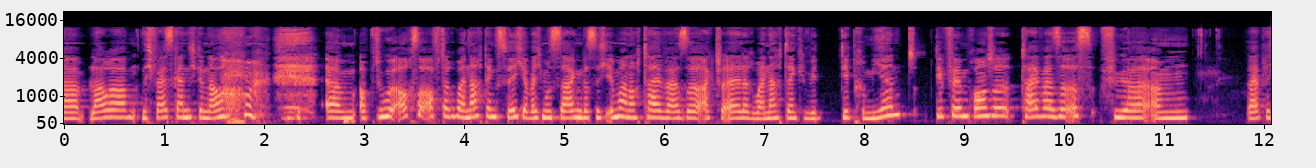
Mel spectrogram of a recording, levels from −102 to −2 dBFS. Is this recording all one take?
no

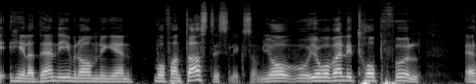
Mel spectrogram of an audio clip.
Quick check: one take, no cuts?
no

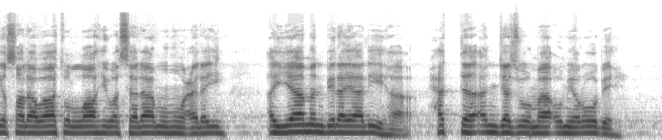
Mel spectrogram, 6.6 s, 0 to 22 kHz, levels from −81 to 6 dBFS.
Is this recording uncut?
yes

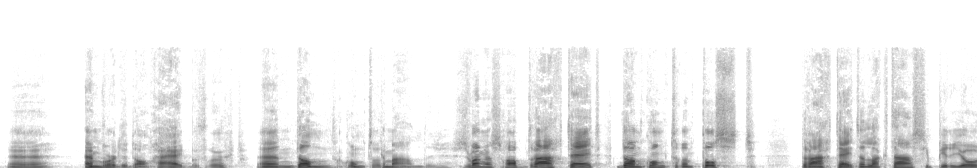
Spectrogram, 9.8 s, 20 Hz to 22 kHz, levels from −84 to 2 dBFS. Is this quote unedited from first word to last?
no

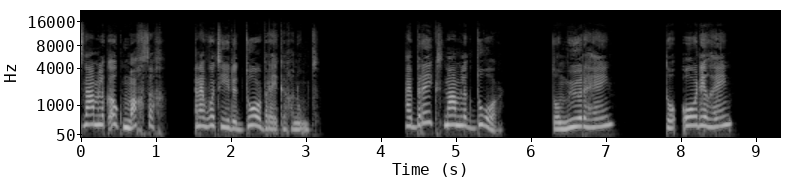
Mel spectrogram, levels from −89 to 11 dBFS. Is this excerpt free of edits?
no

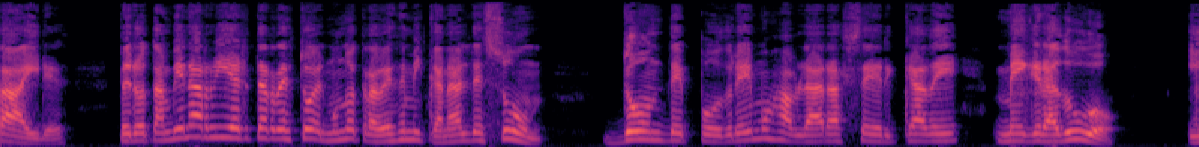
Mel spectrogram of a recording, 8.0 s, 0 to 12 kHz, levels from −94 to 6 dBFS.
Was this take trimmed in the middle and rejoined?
no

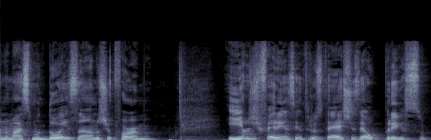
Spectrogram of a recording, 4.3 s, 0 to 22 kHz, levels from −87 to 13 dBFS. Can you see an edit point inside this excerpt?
yes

